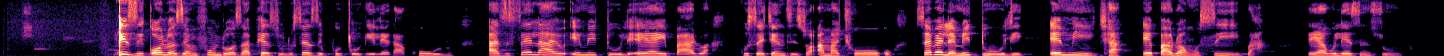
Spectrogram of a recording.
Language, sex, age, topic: North Ndebele, male, 36-49, education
